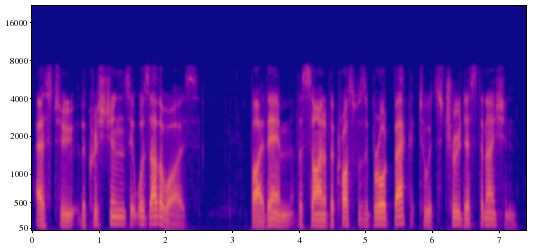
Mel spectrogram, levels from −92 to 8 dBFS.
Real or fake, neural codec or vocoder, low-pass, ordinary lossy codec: real; none; 7.2 kHz; Opus, 24 kbps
